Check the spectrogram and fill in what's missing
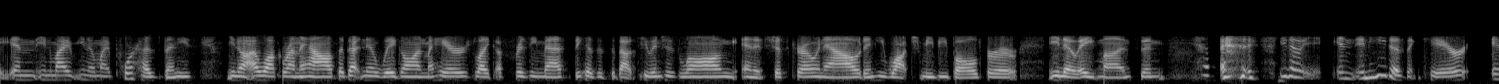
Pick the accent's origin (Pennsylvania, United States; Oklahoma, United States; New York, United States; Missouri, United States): Oklahoma, United States; And I grew up in Oklahoma. We didn't know as much maybe about nutrition in my household just growing up.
